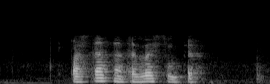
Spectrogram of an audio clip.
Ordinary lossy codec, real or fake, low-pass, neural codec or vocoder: AAC, 16 kbps; fake; 7.2 kHz; codec, 32 kHz, 1.9 kbps, SNAC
